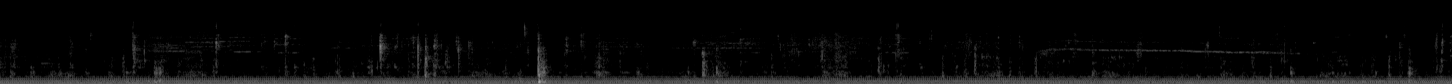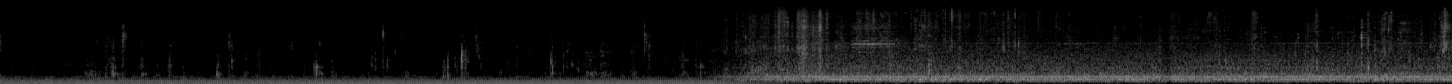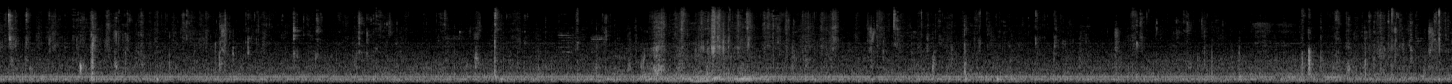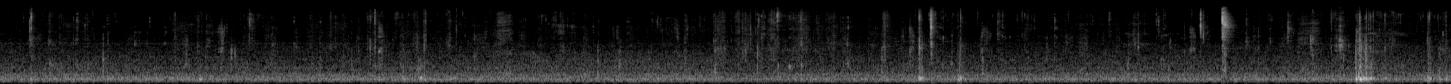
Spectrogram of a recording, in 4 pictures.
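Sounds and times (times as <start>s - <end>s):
close chewing and biting: 0.0s - 58.0s
low hum: 12.2s - 58.0s
soft crunches: 18.9s - 58.0s
wet mouth sounds: 22.6s - 58.0s.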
